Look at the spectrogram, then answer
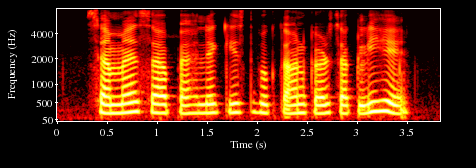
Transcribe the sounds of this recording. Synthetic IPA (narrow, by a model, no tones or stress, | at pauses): səməjsəpɛɦlekɪst̪bʱʊɡt̪aːnkəɾsəkliɦɛː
